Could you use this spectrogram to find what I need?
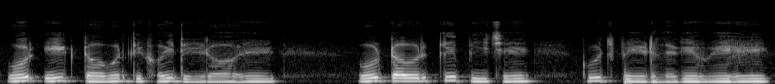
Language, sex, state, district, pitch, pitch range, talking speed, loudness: Hindi, male, Uttar Pradesh, Saharanpur, 135 Hz, 130-150 Hz, 125 wpm, -17 LUFS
